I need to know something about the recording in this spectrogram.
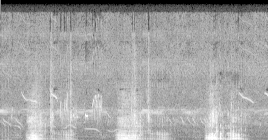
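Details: Angry lion in a forest giving three deep, rough, roaring bursts, each under a second long and spaced about every two seconds. Faint chirping birds and a steady high-pitched whine sound in the background.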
